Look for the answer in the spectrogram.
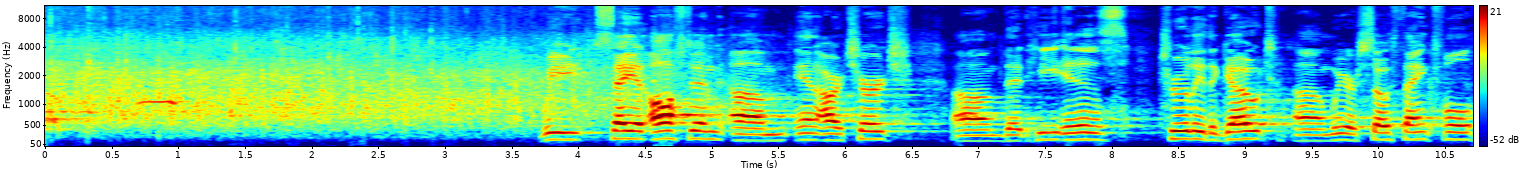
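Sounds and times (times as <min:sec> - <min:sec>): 
audience applause: 0:00.0 - 0:05.1
speech: 0:03.7 - 0:10.7.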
